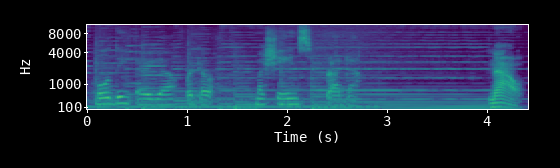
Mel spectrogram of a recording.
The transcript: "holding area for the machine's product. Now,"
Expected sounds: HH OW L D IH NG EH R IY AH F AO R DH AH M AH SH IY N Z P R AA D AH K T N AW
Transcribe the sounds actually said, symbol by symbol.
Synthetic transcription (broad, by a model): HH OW L D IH NG EH R IY AH F AO R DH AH M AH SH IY N S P R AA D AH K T N AW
